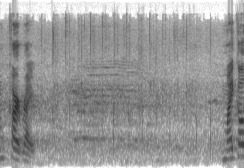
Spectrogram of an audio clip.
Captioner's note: cheering and applause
